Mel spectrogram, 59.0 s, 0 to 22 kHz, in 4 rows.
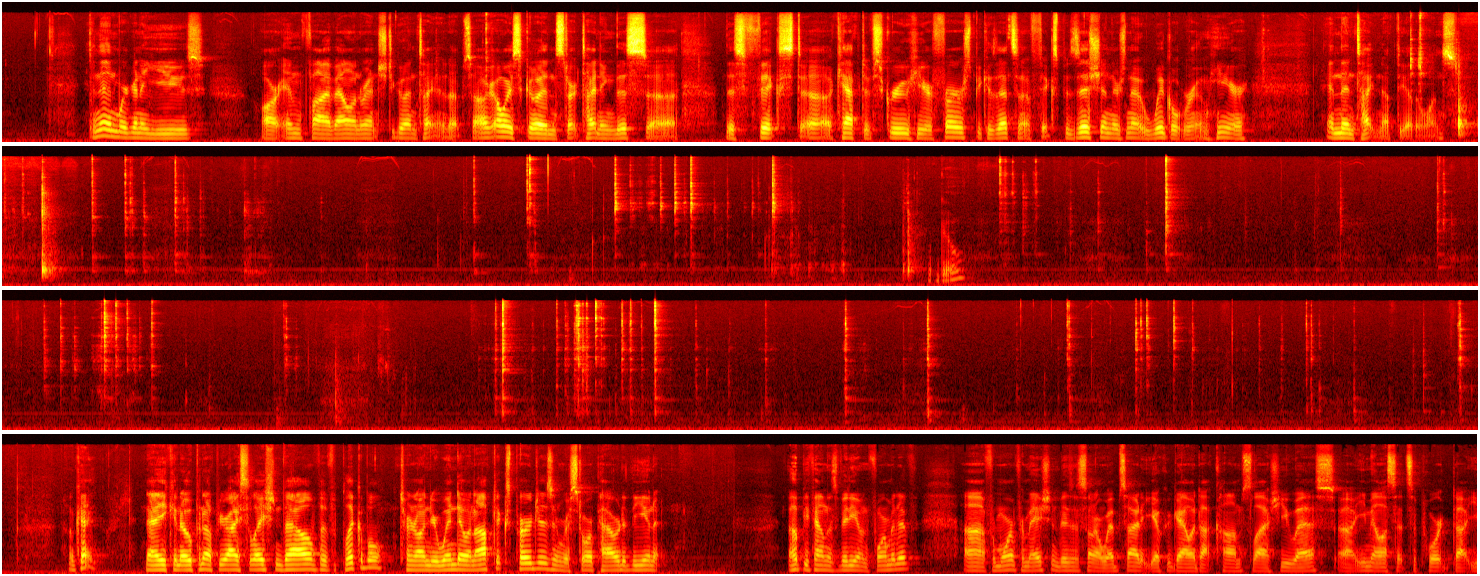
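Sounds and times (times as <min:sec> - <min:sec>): allen wrench metallic clicks: 0:34.4 - 0:37.3.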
